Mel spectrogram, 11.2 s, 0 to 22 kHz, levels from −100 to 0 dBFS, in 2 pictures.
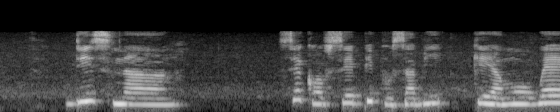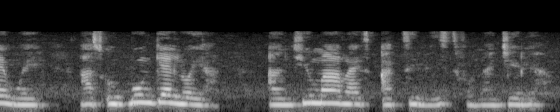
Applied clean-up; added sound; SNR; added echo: none; none; none; none.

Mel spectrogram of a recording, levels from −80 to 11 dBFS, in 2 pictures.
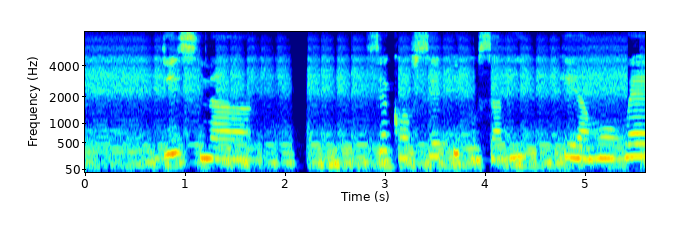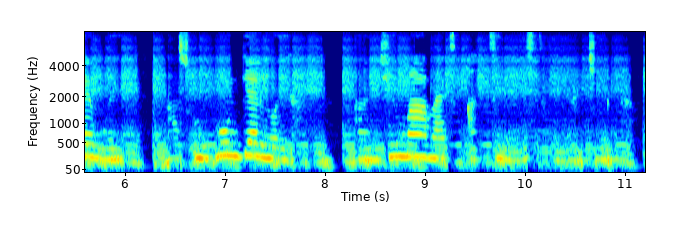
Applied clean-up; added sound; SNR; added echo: neural mask model RNNoise.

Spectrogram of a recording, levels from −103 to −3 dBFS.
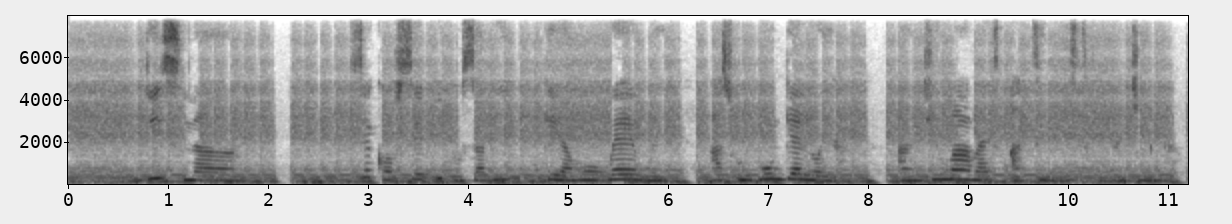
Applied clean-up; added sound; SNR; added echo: none; Guitar; 4 dB; none.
